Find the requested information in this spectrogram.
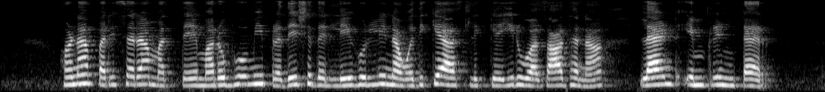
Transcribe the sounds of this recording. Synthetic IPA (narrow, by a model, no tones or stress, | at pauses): hɔɳɐpɐɾisɐɾɐmɐt̪ːemɐɾobʱuːmipɾɐd̪ɛːʃɐd̪ɐlːiɦulːinɐʋɐd̪ʱikeaːslikːe̞iɾuʋɐsaːd̪ʱɐnɐ | laːɳɖimpɾiɳʈɐɾ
